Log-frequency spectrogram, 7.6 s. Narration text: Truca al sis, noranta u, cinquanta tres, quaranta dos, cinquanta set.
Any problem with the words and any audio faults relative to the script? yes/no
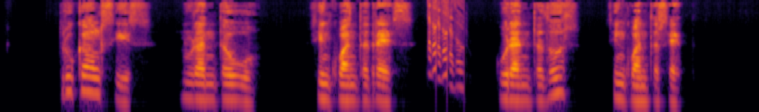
yes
